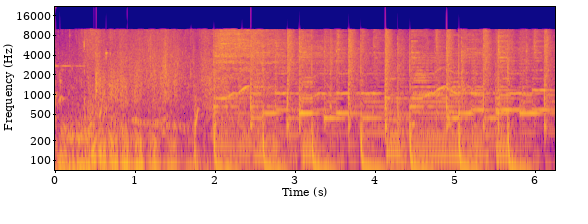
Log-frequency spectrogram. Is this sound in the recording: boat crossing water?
yes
